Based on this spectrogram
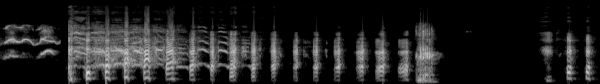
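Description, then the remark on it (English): Someone snorts like a pig, fairly loud: a rapid, dense burst that slows into a string of separate grunting snorts, then a short pause and a few final snorts. “What's this pig snort that you have going on now, dude?”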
